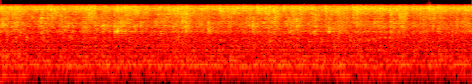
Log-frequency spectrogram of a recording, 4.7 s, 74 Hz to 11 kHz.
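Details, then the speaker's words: Whirlpool commercial coin-op washer, model CAE2745FQ0, in onboard diagnostics mode: the lid locks, then a roughly 60-second water fill gives an even, steady hiss with no valve chatter or buzz. The fill valve works normally. "okay so it locked the lid and you can probably hear it putting the water in so this is what it's trying to do right here"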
